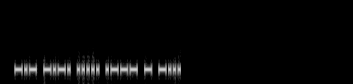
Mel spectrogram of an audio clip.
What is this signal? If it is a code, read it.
Morse code, heard as a keyed tone, about 51 wpm, 700 Hz. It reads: KC5JTB
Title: USA Call Signs - 6 Characters - Repeated 3x - 50wpm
